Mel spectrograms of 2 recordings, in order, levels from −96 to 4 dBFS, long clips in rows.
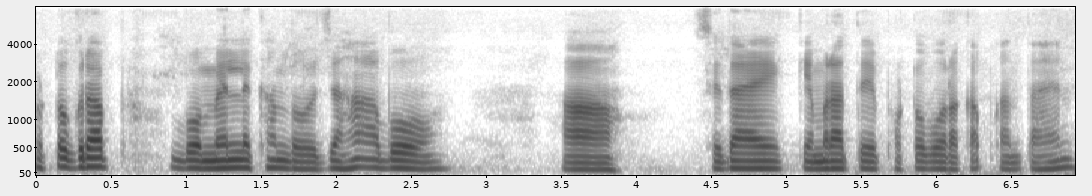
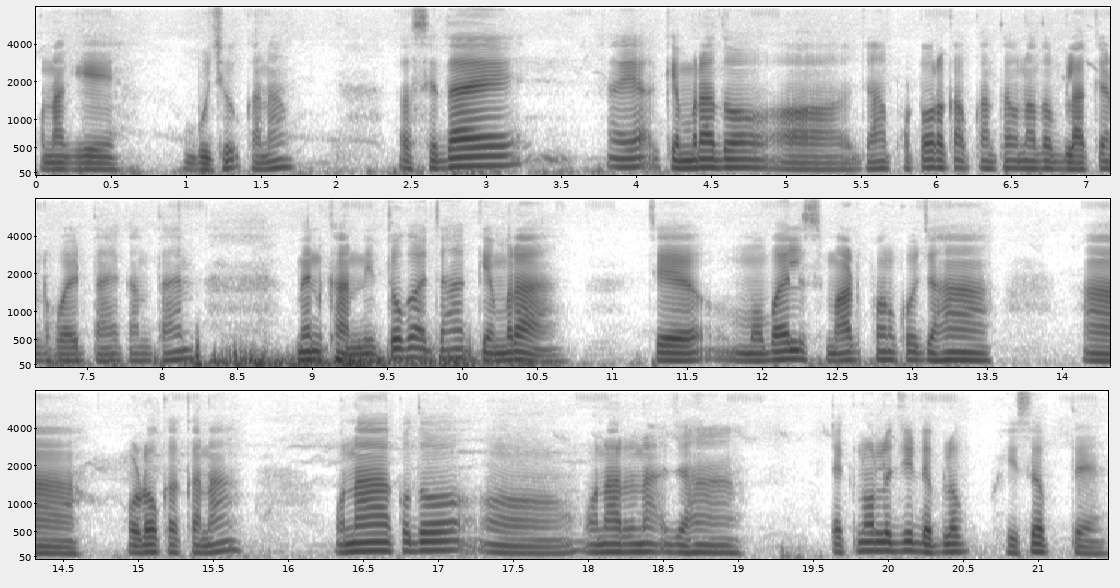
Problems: background sounds at intervals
